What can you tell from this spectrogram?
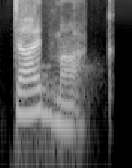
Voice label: "tidemark", Indian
